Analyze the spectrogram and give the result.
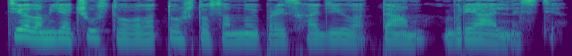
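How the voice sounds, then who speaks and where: Female audiobook narrator, low voice, intense first-person telling, dry close sound. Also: steady tone, normal speed, vocal fry, warm tone, no echo. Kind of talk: first-person scripted narration of dark fiction.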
